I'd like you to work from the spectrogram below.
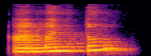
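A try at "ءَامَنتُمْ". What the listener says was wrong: सर खड़ी जबर है, 2 हरकत दे, आमंतुम।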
